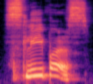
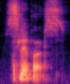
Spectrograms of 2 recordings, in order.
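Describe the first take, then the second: First: Slippers dragged out slowly, the wrong way to say it. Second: स्लीपर्स whispered, soft and quick; whispered answer. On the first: Teacher shows the wrong word to avoid, slowly. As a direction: slowly stretch out स्लीपर्स as the word not to use. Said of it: "स्लीपर्स नहीं बोलना है". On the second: Teacher whispers the right word to students. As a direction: breathe स्लीपर्स out as a prompt. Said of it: "इसे क्या बोलना है?". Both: Shown as a demonstration.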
